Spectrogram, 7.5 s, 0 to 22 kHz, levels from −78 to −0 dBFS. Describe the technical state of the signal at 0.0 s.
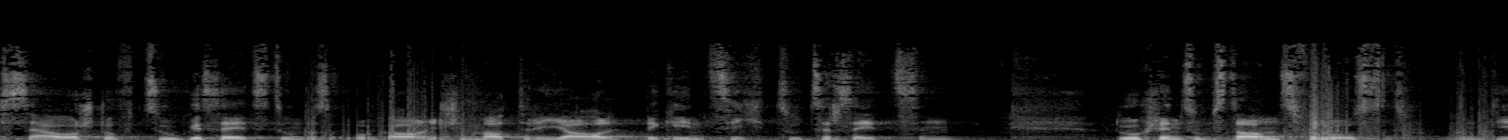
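At 0.0 s the signal is intact, with no fault present at that moment.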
